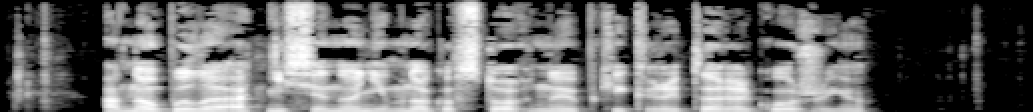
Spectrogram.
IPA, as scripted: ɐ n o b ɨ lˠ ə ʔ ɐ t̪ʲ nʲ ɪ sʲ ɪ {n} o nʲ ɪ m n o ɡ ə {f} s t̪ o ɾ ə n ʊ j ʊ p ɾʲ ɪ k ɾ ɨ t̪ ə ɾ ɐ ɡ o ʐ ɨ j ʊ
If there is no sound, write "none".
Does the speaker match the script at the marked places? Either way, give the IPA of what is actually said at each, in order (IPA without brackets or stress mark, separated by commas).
n, f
